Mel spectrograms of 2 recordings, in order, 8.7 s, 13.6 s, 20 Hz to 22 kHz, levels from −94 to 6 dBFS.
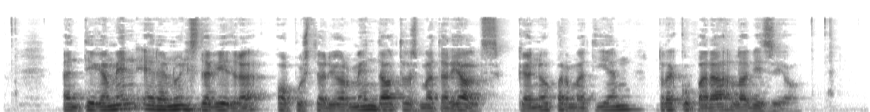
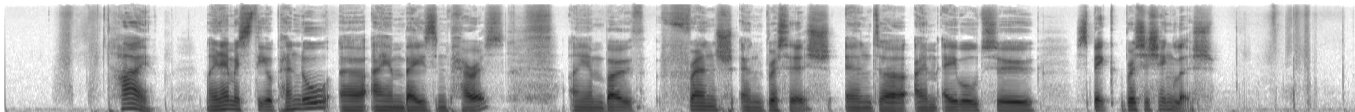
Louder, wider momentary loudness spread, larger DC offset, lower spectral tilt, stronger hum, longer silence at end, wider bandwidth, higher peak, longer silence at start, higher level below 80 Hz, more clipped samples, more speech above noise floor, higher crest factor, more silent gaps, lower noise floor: second, -19 LUFS vs -16 LUFS; about the same, 10 LU vs 11 LU; neither; first, -7 dB/octave vs -4 dB/octave; neither; first, 0.75 s vs 0.45 s; second, 11.5 kHz vs 19 kHz; about the same, -2 dBFS vs 0 dBFS; about the same, 0.65 s vs 0.6 s; about the same, -46 dBFS vs -46 dBFS; neither; about the same, 40 dB vs 42 dB; about the same, 16 dB vs 16 dB; neither; about the same, -58 dBFS vs -58 dBFS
